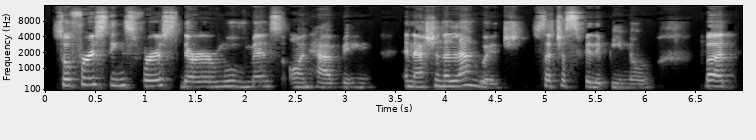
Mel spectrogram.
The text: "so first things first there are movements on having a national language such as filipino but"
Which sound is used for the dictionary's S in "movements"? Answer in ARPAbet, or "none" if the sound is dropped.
S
